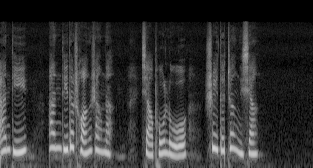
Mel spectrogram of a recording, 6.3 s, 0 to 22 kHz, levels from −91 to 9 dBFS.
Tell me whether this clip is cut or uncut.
uncut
